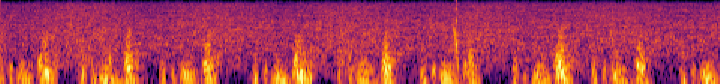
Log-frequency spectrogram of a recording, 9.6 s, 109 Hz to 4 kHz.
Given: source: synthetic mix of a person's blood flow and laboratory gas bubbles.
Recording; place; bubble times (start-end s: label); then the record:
Doppler ultrasound of blood flow; precordium
6.03-6.16 s: bubbles
From the record:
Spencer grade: 1 (occasional bubble signal discernible with the cardiac motion signal, with majority of cardiac periods free of bubbles); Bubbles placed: only in the low amplitude regions of the cardiac cycle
